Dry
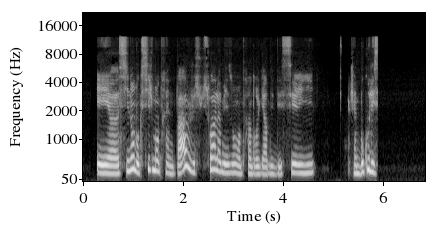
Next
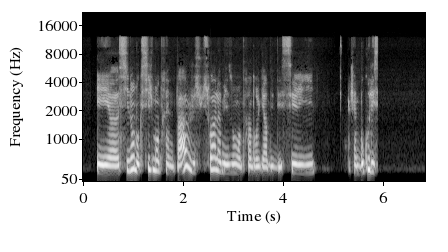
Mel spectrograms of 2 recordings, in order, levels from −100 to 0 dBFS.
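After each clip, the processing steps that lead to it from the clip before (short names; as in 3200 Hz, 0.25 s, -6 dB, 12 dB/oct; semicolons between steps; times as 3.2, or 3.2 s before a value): steep high-pass 260 Hz 96 dB/oct; in parallel at 0 dB: compressor, threshold -24 dBFS, peak gain reduction 12 dB; on the sum: gain +3 dB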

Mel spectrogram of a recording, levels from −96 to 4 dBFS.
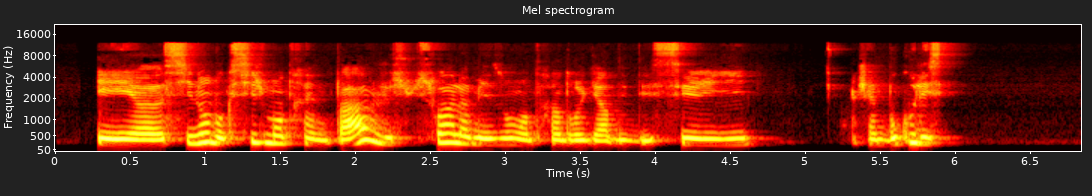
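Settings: Schroeder reverb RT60 0.33 s, combs from 25 ms, DRR 15.5 dB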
